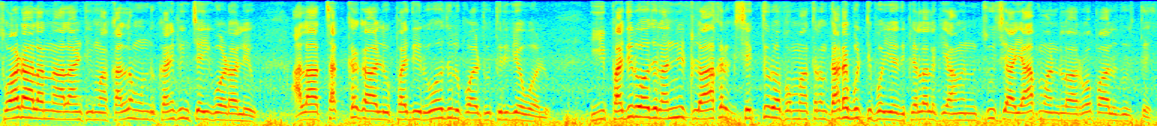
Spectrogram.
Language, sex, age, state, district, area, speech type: Telugu, male, 60+, Andhra Pradesh, Bapatla, urban, spontaneous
